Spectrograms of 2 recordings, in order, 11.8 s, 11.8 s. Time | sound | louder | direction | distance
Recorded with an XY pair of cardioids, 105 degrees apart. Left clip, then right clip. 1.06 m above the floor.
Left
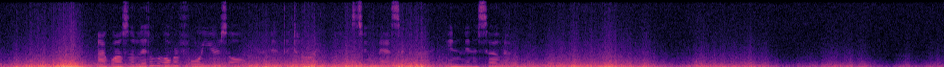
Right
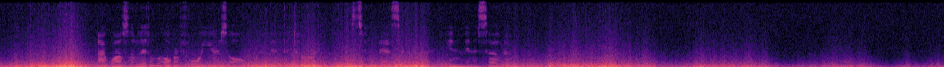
1.2 | a woman speaking | left 1 dB | 15° left | ?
